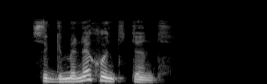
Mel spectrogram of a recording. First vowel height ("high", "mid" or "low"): mid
